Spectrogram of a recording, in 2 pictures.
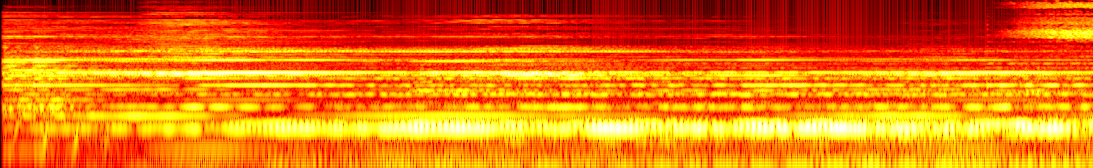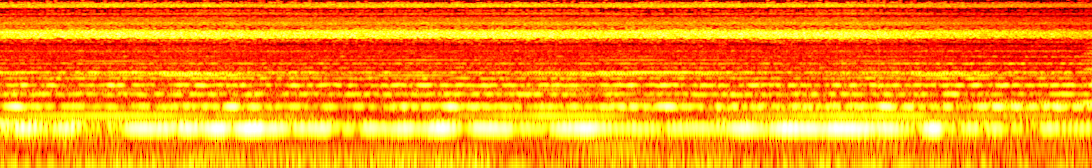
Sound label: Daylight Drone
